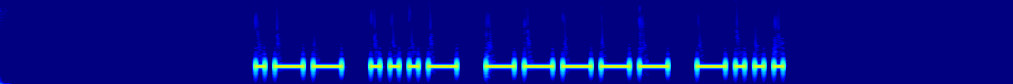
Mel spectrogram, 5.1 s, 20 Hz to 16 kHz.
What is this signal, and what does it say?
Morse code, heard as a keyed tone, about 25 wpm, 700 Hz. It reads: WV0B
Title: USA Call Signs - 4 Characters - 3x Character Spacing - 25wpm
